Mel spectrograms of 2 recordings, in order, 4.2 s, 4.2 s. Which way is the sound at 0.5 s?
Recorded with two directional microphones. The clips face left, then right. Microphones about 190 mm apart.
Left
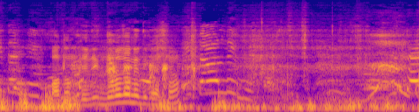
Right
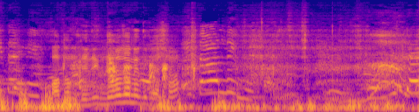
5° right (ahead or behind).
